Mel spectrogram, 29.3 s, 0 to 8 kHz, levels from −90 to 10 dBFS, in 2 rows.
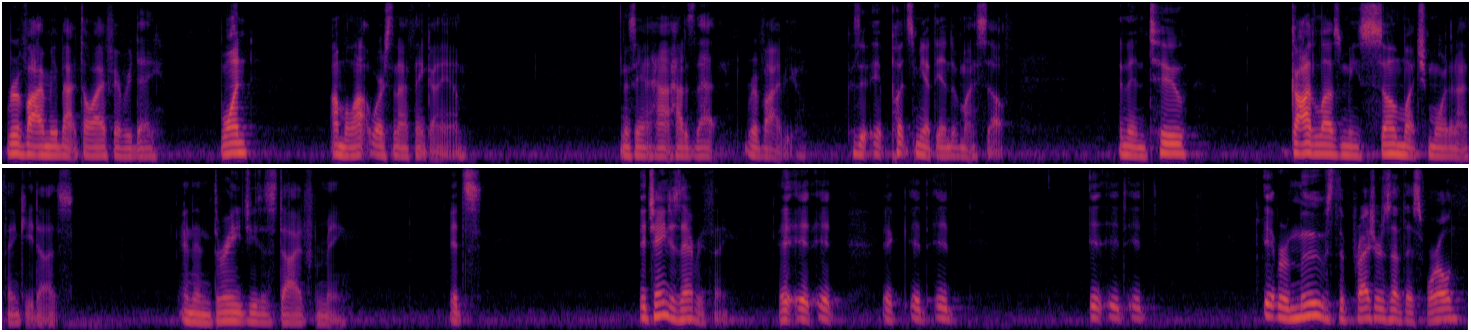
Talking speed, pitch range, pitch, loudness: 155 wpm, 110-130 Hz, 120 Hz, -40 LUFS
